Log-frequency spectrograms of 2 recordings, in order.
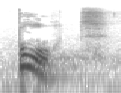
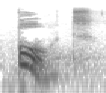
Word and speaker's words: bought: Buy, bought. You notice that O-U-G-H-T is pronounced ought. Buy, bought.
